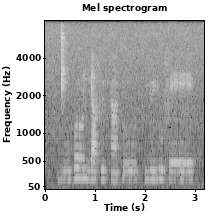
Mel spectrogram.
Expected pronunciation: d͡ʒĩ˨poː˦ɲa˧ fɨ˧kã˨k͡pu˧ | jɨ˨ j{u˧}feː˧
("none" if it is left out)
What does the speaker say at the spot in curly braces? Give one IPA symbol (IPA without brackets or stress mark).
u˧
